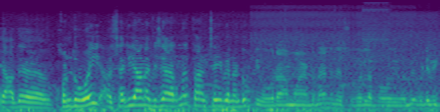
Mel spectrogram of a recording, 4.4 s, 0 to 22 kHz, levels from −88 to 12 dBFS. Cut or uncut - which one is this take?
cut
